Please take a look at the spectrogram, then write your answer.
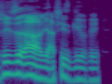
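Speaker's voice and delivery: ordinary talk, nothing marked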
